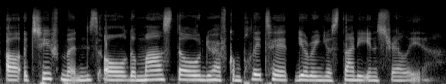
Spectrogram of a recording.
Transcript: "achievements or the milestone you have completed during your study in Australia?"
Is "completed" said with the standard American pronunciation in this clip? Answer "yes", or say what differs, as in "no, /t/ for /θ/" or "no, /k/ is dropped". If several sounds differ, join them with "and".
yes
